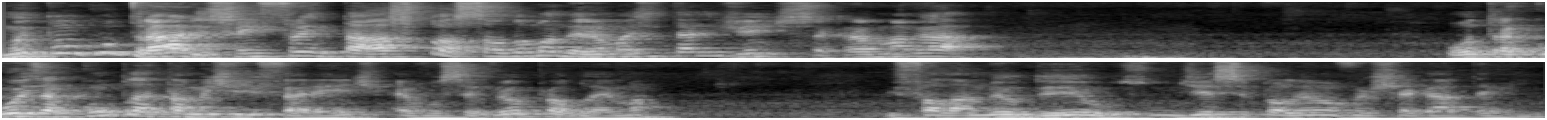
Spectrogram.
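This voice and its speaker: A man with a fairly high voice talks at a fairly quick pace in an animated tone with lively intonation. He takes long, frequent pauses, and there is audible room echo. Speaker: martial arts instructor. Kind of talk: casual talk / interview-style explanation.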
